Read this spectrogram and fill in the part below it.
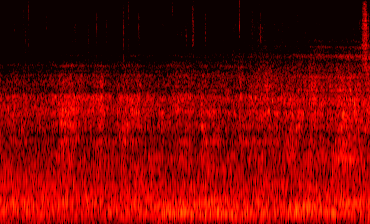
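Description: A Eurofighter Typhoon jet taxies at an RAF airbase, giving a steady, moderately distant engine roar and whine that holds level throughout with no talk.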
